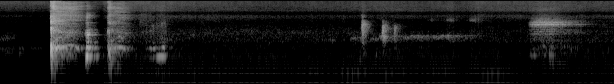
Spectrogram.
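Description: An adult gives a short run of about three to four dry coughs, followed by quiet room noise.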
